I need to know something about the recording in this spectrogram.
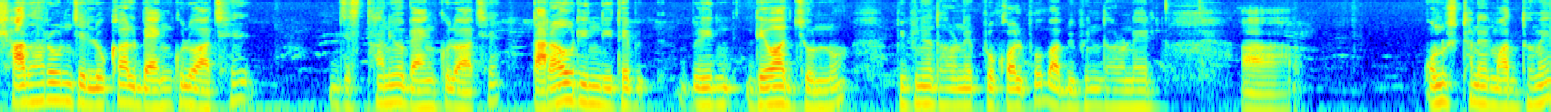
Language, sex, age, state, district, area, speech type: Bengali, male, 30-45, West Bengal, Hooghly, urban, spontaneous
